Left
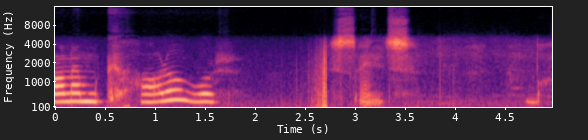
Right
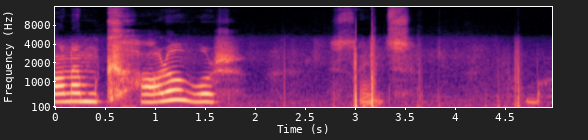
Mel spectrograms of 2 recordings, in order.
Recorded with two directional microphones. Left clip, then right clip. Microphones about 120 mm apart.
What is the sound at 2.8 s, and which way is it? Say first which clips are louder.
Speech: right 9 dB; 15° left (ahead or behind).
